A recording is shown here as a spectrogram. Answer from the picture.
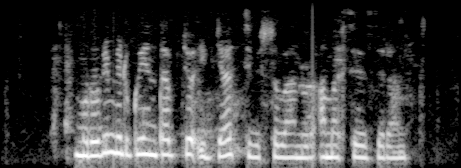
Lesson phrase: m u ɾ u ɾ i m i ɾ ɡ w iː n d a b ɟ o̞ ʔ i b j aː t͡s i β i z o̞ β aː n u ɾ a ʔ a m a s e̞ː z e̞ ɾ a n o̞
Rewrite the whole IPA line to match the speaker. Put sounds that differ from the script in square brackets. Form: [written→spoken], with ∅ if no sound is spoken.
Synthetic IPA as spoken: m u ɾ u ɾ i m i ɾ ɡ w iː n d a b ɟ o̞ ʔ i b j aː t͡s i β i [z→s] o̞ β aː n u ɾ a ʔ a m a s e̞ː z e̞ ɾ a n o̞

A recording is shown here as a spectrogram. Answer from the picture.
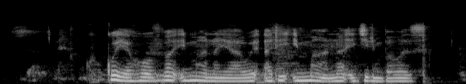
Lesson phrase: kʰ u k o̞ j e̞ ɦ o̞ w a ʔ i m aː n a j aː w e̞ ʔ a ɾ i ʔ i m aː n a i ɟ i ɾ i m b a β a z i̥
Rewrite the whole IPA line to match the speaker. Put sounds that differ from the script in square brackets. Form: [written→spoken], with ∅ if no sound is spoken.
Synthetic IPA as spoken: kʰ u k o̞ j e̞ ɦ o̞ [w→v] a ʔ i m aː n a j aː w e̞ ʔ a ɾ i ʔ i m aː n a i ɟ i ɾ i m b a β a z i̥

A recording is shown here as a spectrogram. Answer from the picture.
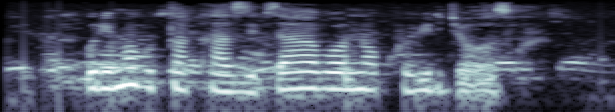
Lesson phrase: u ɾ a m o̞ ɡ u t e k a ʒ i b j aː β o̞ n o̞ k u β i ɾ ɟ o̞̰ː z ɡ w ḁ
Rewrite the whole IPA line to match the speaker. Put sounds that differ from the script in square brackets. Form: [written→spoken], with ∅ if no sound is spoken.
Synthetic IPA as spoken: u ɾ [a→i] m o̞ ɡ u t [e→a] k a [ʒ→z] i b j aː β o̞ n o̞ k u β i ɾ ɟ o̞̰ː z ɡ w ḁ

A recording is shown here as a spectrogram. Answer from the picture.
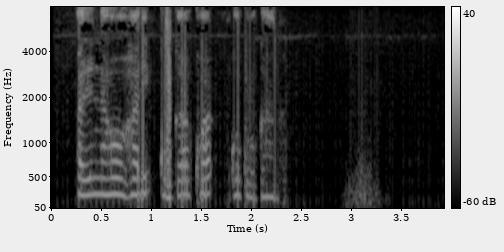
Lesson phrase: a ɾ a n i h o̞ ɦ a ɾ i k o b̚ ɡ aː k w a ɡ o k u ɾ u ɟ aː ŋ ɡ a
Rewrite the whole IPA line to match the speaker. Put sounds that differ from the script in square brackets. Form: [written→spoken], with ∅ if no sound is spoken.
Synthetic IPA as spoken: a ɾ [a→i] n [i→a] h o̞ ɦ a ɾ i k [o→u] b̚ ɡ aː k w a ɡ o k u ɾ u [ɟ→ɡ] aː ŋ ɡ a

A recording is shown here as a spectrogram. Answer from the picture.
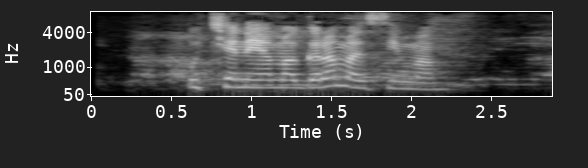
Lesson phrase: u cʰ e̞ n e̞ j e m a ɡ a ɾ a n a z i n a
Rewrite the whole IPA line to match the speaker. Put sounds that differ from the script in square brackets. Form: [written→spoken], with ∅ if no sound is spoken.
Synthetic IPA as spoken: u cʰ e̞ n e̞ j [e→a] m a ɡ a ɾ a [n→m] a z i [n→m] a

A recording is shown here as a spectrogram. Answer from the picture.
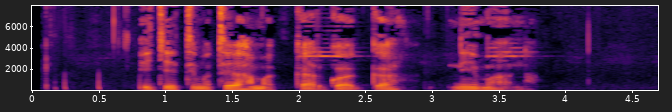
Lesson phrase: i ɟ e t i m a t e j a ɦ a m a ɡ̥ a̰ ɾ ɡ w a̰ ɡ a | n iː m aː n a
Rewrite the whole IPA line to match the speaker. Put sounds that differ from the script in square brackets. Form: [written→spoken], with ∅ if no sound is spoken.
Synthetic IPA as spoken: i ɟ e t i m a t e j a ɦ a m a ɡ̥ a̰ ɾ ɡ w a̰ ɡ a | n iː m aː n a

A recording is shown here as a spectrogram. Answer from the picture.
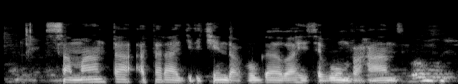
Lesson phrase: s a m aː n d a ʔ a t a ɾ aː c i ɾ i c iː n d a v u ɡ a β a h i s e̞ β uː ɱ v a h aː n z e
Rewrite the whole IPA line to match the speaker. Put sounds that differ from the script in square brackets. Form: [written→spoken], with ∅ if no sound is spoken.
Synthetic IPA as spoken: s a m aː n [d→t] a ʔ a t a ɾ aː [c→ɟ] i ɾ i c iː n d a v u ɡ a β a h i s e̞ β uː ɱ v a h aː n z e

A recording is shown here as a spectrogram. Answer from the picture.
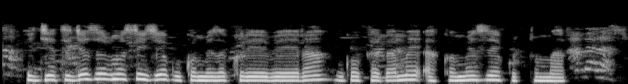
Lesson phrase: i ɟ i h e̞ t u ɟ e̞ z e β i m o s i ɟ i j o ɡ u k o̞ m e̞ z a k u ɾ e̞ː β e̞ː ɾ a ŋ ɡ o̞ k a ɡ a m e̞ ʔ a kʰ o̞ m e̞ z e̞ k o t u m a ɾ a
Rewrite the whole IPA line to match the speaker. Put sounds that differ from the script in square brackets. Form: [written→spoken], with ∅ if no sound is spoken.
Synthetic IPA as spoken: i ɟ i h e̞ t u ɟ e̞ z e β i m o s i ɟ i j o ɡ u k o̞ m e̞ z a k u ɾ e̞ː β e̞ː ɾ a ŋ ɡ o̞ k a ɡ a m e̞ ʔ a [kʰ→k] o̞ m e̞ z e̞ k [o→u] t u m a ɾ a

